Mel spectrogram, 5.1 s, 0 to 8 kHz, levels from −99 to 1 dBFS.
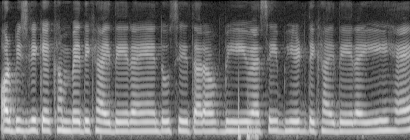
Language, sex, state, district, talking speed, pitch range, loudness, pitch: Hindi, female, Uttar Pradesh, Jalaun, 220 wpm, 195-210 Hz, -17 LUFS, 200 Hz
